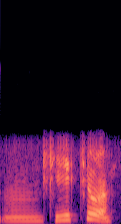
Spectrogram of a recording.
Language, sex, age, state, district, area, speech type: Kashmiri, female, 30-45, Jammu and Kashmir, Kulgam, rural, conversation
